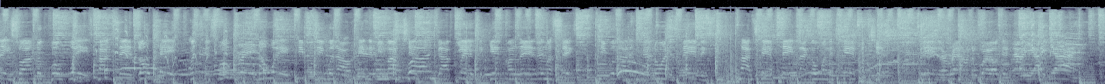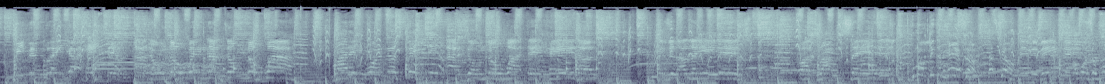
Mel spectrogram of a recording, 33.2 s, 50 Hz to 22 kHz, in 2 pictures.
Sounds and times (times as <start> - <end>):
Music: 0.0 - 33.1.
